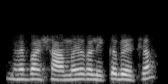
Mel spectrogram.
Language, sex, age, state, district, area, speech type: Sindhi, female, 30-45, Maharashtra, Thane, urban, conversation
